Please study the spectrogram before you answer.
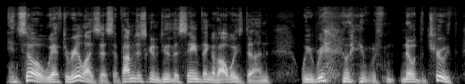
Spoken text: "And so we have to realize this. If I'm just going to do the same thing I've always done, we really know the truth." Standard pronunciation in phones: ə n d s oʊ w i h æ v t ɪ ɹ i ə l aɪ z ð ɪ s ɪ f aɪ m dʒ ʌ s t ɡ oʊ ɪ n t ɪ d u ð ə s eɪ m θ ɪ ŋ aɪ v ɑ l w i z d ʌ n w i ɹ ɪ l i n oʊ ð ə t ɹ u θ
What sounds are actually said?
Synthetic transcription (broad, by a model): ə n s oʊ w i h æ f t ɪ ɹ i ə l aɪ z ð ɪ s ɪ f aɪ m dʒ ʌ s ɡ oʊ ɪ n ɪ d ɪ ð ə s eɪ m θ ɪ ŋ aɪ v ɑ l w i z d ʌ n w i ɹ ɪ l i n oʊ ð ə t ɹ u θ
